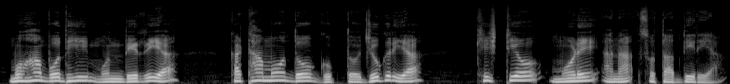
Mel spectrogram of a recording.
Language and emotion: Santali, neutral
